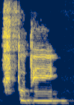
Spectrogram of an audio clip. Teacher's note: ई की तो आवाज भी नहीं आती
